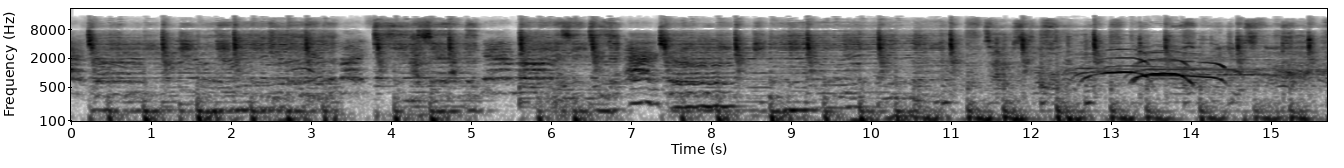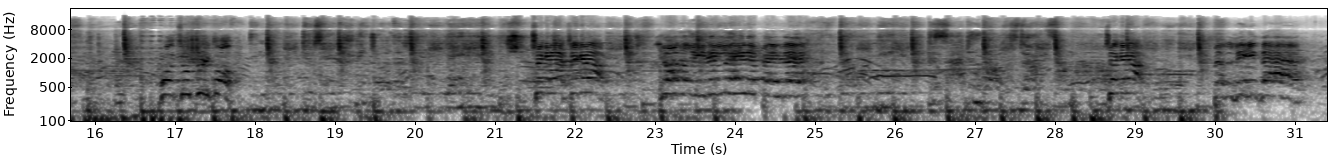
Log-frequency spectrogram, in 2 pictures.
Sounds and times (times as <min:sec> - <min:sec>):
Music: 0:00.0 - 0:31.4
Speech: 0:16.8 - 0:17.7.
